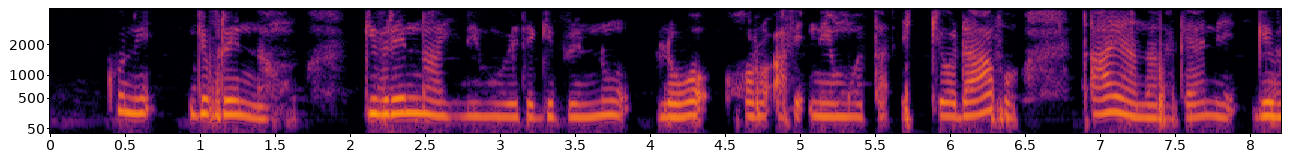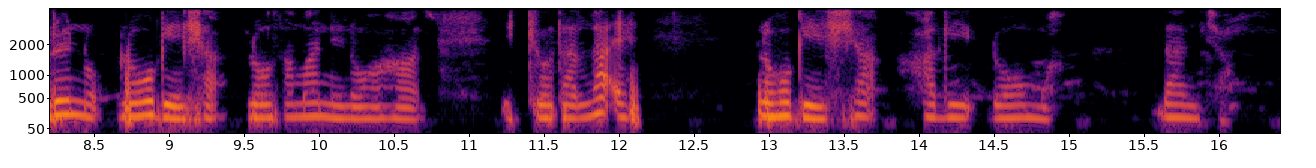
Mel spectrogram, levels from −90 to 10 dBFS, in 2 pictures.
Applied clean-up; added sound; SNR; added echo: none; none; none; none.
